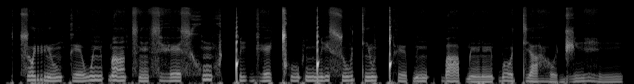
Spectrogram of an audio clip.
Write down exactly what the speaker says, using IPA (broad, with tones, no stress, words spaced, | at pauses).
t͡sʊ˧˥rʲũ˩˧ke˩˧ wĩ˥ɓã˧˥t͡sẽ˩˧s ɦe˧sxũ˥x ǃi˧ɡʱe˧ǀʰu˧ʔŋ͡ǃi˧˥ su˧˥tʲũ˧˥ ǃʰɪ˧ɓĩ˧˥ʔ ɓa˧ɓẽ˩ɾẽ˧ ɓʊ˥ tʲa˧ɦʊ˩d͡ʒi˧˥ ɦi˩˧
